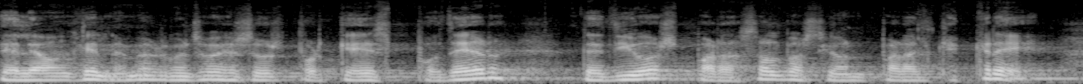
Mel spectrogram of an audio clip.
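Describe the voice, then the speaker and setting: A man preaching a sermon who tells a story emphatically and slows down to stress key phrases. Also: mid-range voice, dark tone. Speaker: pastor. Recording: reverberant hall sound.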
